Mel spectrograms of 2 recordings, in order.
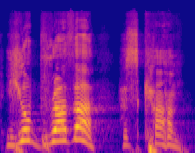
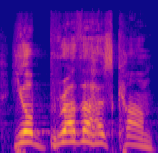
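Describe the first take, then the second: First: Slow, emphatic repeat landing hard on "brother"; stress on brother. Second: Said in the usual way. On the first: Shown as a demonstration. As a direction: punch "brother" with a big pitch swoop.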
